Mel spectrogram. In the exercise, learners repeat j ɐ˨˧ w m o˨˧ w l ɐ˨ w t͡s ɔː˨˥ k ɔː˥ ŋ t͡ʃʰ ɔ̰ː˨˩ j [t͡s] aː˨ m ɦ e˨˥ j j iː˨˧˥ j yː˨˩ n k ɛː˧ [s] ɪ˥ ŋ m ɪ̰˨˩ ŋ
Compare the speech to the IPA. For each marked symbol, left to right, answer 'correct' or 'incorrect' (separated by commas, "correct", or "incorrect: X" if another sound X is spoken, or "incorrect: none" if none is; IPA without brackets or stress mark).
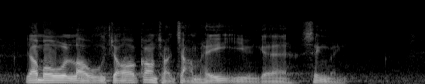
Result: correct, correct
